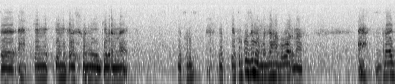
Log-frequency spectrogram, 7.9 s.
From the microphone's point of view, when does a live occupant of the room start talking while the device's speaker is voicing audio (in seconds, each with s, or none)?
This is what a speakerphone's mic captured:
none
